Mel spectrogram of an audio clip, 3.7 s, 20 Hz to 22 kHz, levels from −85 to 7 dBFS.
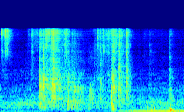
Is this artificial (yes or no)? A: yes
